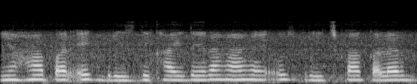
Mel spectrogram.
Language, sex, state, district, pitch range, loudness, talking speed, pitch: Hindi, female, Maharashtra, Mumbai Suburban, 200-215 Hz, -14 LUFS, 185 wpm, 205 Hz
